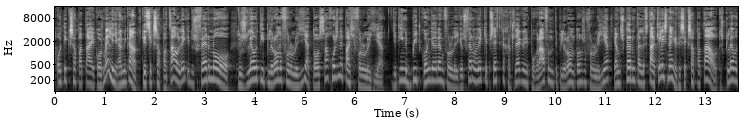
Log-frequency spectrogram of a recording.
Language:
Greek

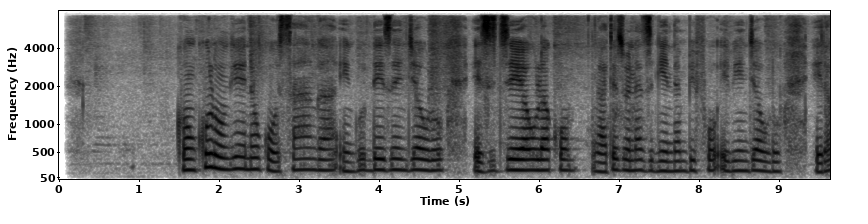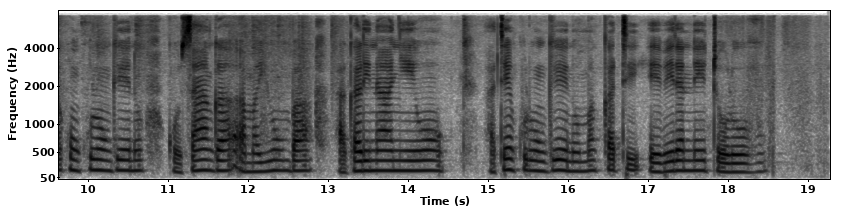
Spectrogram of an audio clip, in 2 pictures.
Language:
Ganda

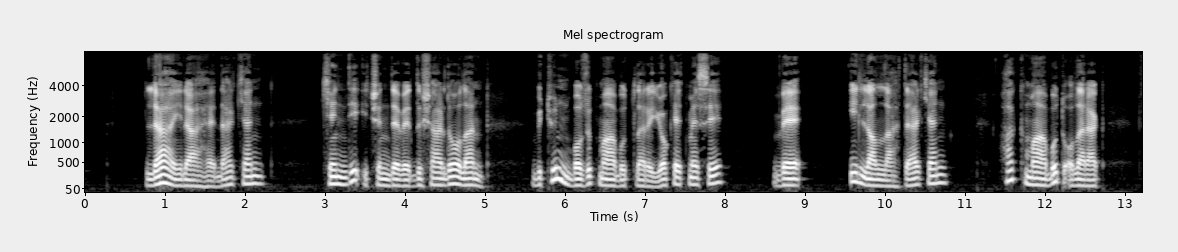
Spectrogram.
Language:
Turkish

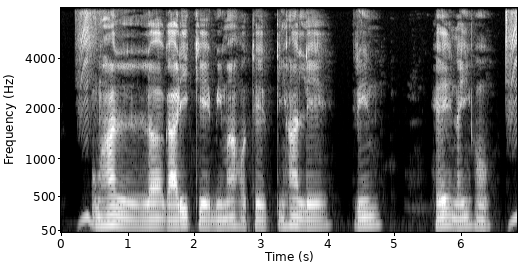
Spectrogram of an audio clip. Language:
Chhattisgarhi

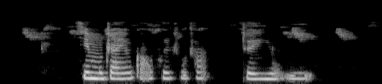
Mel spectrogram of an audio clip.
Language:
Chinese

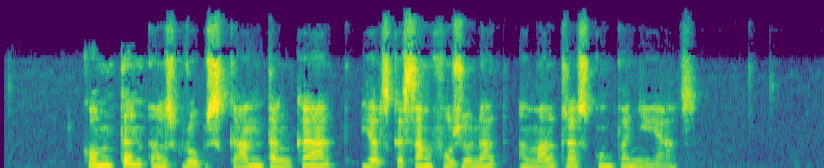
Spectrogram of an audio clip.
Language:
Catalan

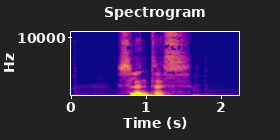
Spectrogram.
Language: Kabyle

